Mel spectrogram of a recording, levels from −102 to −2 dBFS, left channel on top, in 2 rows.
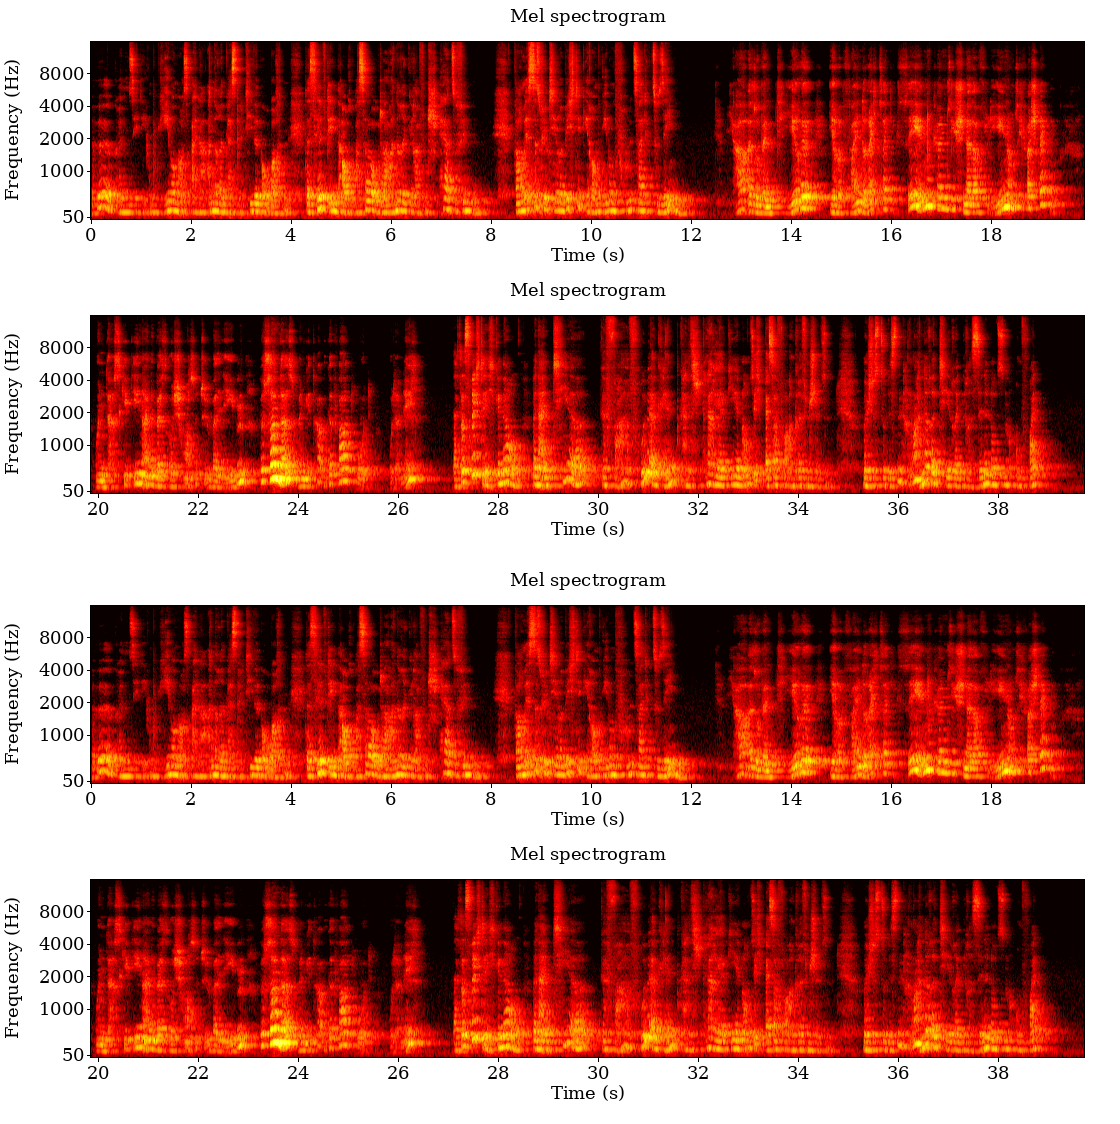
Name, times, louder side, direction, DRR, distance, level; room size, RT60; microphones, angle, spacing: voice 1, 0.1-7.8 8.1-11.8 27.1-28.4 28.7-29.8 30.0-38.7, left 1 dB, 90° left, -2 dB, 1.0 m, -39 dB
voice 2, 12.8-14.4 14.8-15.9 16.3-19.1 19.9-22.9 23.2-25.3 25.8-26.4 36.2-36.4, left 1 dB, 40° left, -1 dB, 0.5 m, -33 dB
3.4 x 2.8 x 3.5 m, 1.0 s
head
